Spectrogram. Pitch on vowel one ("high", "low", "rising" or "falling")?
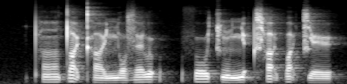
high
